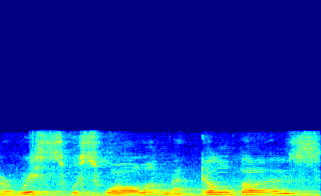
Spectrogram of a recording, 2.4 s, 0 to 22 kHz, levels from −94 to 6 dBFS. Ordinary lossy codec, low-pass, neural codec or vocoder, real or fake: AAC, 48 kbps; 7.2 kHz; codec, 16 kHz in and 24 kHz out, 2.2 kbps, FireRedTTS-2 codec; fake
